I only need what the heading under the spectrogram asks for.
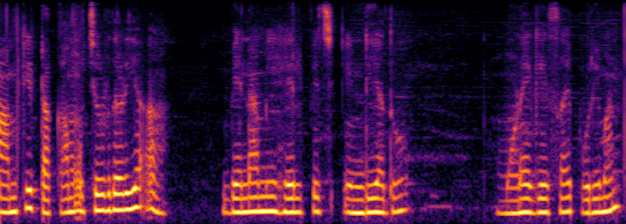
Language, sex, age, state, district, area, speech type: Santali, female, 30-45, West Bengal, Paschim Bardhaman, rural, read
